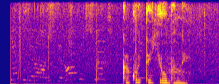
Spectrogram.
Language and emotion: Russian, neutral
